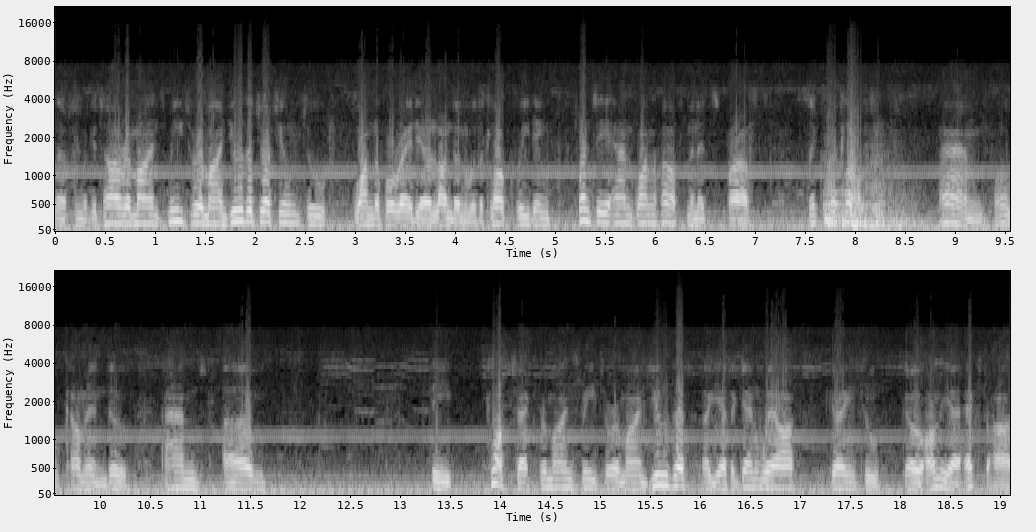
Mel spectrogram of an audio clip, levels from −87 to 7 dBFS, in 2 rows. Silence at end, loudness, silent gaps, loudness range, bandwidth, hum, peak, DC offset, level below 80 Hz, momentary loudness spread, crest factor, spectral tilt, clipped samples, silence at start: 0 s; -12 LUFS; none; 5 LU; 7 kHz; none; 0 dBFS; under 0.1%; -26 dBFS; 11 LU; 10 dB; -10.5 dB/octave; 0.3%; 0 s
